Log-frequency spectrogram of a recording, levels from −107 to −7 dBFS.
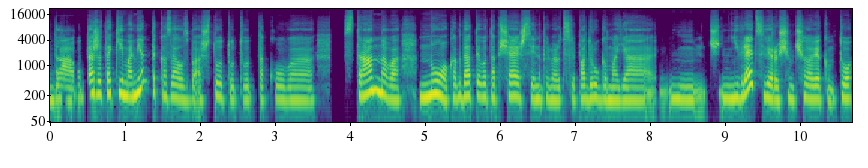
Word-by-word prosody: да. 160 -1 -1
Вот 185 +2 -12
даже 225 +1 +4
такие 230 +1 +1
моменты, 240 - +2
казалось 185 -7 -3
бы, - - -3
а - - -7
что 195 +5 -2
тут 165 -1 -10
вот 160 0 -8
такого, 160 -1 -6
а, - - -15 0.4
странного? 210 -7 +3 0.2
Но 195 0 +4
когда 190 +4 +1
ты 200 - -4
вот 190 0 -4
общаешься 185 0 +2
и, - - -3
например 165 -1 -4
вот, 160 - -8
если 170 - -4
подруга 175 0 -2
моя, 160 0 -3
э, - - -14
н 175 -8 -5
не 230 - -15
ч - - 0
не 175 0 -2
является 240 - +5
верующим 170 -1 +2
человеком, 165 -3 0
то 175 0 -1
175 Hz, 190 wpm, -22 LUFS, 160-200 Hz, 0.4 s, является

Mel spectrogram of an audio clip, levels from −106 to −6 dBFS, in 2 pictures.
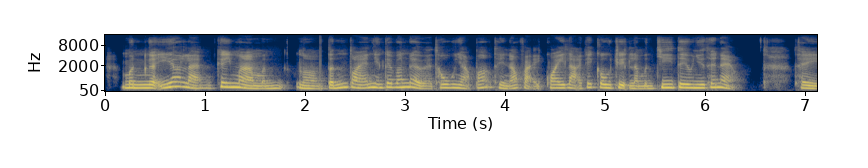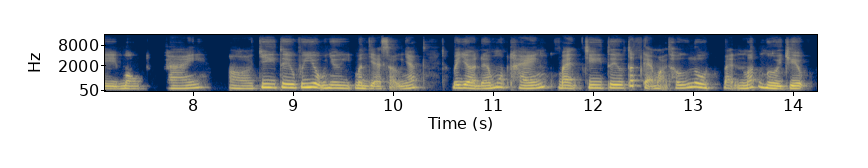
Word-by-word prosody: Mình 220 -3 +3
nghĩ 210 +4 +3
á 305 +2 +3
là 225 -10 -1
khi 270 -2 +3
mà 235 -8 +4
mình, 175 +1 -3 0.2
ờ, 180 -3 -1
tính 210 +5 +2
toán 230 -2 0
những 245 -2 +3
cái 255 +1 0
vấn 250 +1 +3
đề 235 -7 +2
về 165 -2 -6
thu 220 +5 -1
nhập 210 -4 -2
á 220 - -3
thì 200 - -4
nó 180 +3 -3
phải - - -6
quay 210 0 0
lại 190 -5 -4
cái 240 - -4
câu 225 -3 +2
chuyện 205 -2 -1
là 170 - -3
mình 165 +1 -4
chi 225 +3 +2
tiêu 230 -2 +4
như 215 0 +4
thế 250 +3 0
nào. 245 -3 0 0.6
Thì 175 -5 -1
một 165 0 -5 0.2
cái, 185 +6 -3 0.2
ờ, 175 -3 -5
chi 240 -1 +4
tiêu 230 -2 +6
ví 250 +1 +7
dụ 255 -4 +6
như 195 -2 0
mình 185 -2 +1
giả 170 -2 -3
sử 160 - -9
nhá, 185 +8 -3 0.4
bây 205 0 +1
giờ 195 -4 +3
nếu 180 +2 -1
một 255 +2 +2
tháng 195 +3 0
bạn 190 -2 -2
chi 210 -1 0
tiêu 210 -1 +4
tất 345 - 0
cả - - -3
mọi - - -6
thứ 205 +3 -1
luôn, 250 -4 +4
bạn 190 -2 -5
mất 240 +7 -2
10.000.000 175 -6 +3
205 Hz, 260 wpm, -22 LUFS, 180-230 Hz, 0.6 s, ví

